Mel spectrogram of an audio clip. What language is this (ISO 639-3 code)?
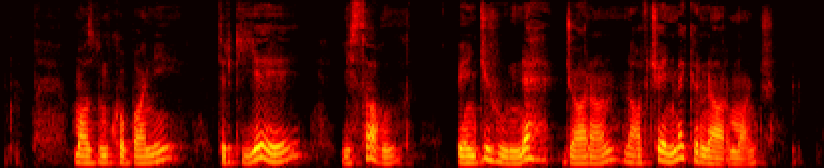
kur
